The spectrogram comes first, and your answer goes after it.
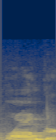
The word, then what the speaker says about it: Braunger: Is it Braunger or Braunger? It's Braunger, but I imagine some people might pronounce it that way.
